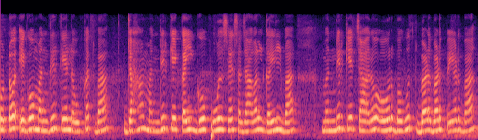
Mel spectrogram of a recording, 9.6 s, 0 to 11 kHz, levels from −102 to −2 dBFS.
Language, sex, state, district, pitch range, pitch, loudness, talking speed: Bhojpuri, female, Bihar, Gopalganj, 230-260 Hz, 245 Hz, -18 LUFS, 155 wpm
